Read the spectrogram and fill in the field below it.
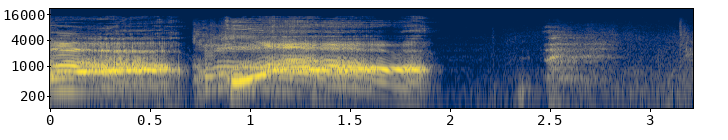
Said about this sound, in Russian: Я каркаю. Как попугай. Нет, не так. Это началось пару месяцев назад. Я столярничал в гараже, пытался стул сделать. Или не стул. Неважно. В общем, внезапно, из ниоткуда, у меня из горла вырвался этот странный крик.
